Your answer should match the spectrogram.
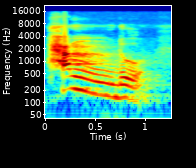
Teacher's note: mim sukun bertemu dengan huruf Dal nah di situ hukumnya yakni izhar syafawi dibaca jelas mimnya hamdu tidak boleh terlalu lama ya jangan didengungkan tetapi dibaca jelas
